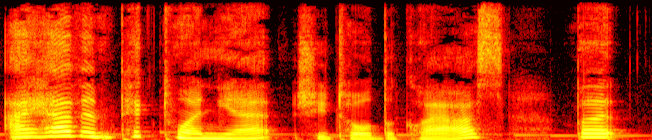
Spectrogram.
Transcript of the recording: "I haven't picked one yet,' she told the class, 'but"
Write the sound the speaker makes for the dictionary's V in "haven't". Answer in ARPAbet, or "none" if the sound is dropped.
V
